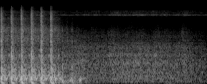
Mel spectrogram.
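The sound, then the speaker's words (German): Gunshots fired into a ceiling crack out in a fast, even burst of loud reports lasting about half a second. A fading tail of reverberation follows, and no one speaks. “Insgesamt fielen 7 Schüsse.”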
